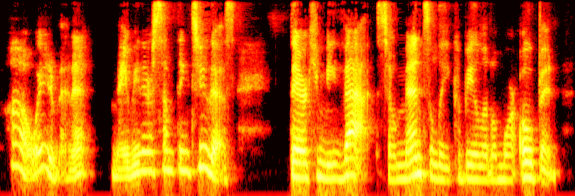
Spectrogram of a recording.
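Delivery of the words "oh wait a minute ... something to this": higher, intrigued realization; dawning realization. Retold or imitated. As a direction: catch yourself realizing something. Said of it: "now you're like".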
